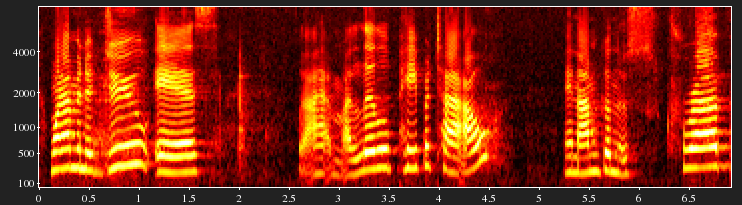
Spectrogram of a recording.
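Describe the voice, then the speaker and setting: A woman from Belgium, chatting through a recipe as a cooking show host. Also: sits high. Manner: chatty, talks viewers through each step. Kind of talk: cooking demonstration.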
